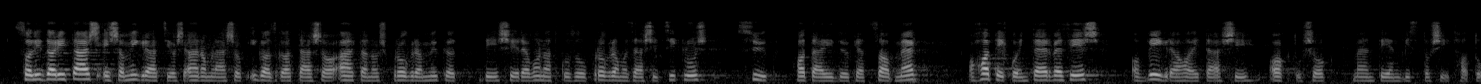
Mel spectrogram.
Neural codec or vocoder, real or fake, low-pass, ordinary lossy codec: none; real; none; none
